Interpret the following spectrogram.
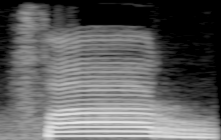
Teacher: Oke, bacanya jadi far. Nah, tebal suara ro-nya ya, mengisi seluruh rongga mulut ya.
